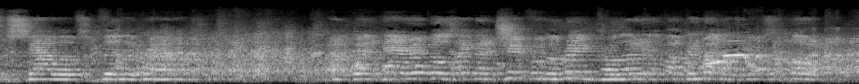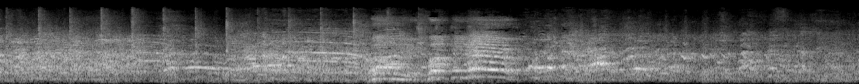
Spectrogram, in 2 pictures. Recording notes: DIRTY LIVE COMEDY. A dirty, dirty crowd. Nutty phone call from a listener.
